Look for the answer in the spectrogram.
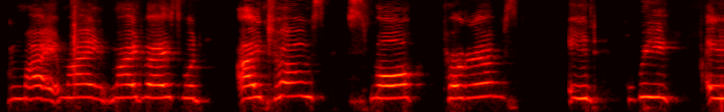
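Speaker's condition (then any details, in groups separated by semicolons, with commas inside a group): Cerebral palsy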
